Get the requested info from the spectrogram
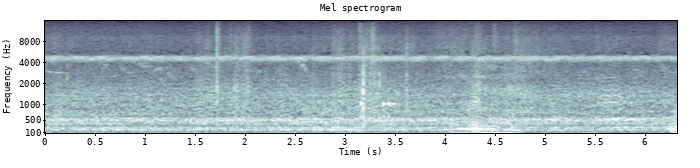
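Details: Honey bees of a rescued drone-laying colony during a hive inspection in spring, producing a steady low droning hum with layered tones, a constant high electronic whine, and a few faint clicks from handling.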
